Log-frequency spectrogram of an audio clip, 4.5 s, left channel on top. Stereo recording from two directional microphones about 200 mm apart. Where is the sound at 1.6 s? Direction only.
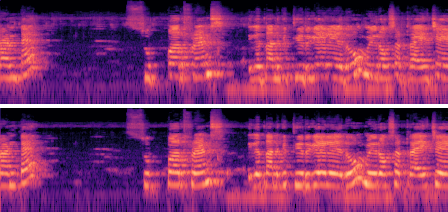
55° right (ahead or behind).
